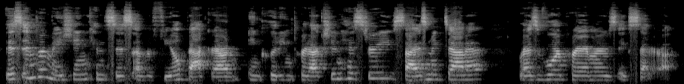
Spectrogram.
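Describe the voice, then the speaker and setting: A woman's voice: mid-range voice, brisk, pushed and bright, slight background noise, low-quality recording. A young woman from Texas, a student reading a formal class presentation in a plain, listing way.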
